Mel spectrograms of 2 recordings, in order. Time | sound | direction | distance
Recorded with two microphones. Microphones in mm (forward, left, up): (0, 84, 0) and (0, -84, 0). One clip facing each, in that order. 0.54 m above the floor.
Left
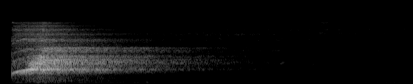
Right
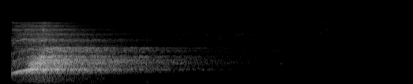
0.1 | a shout | centre (ahead or behind) | 0.7 m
